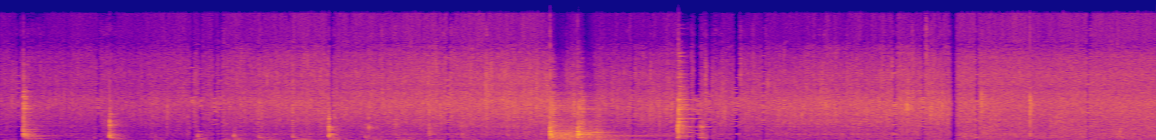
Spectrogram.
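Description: A whole julienned onion sweating in a frying pan for beef stroganoff, a soft steady sizzle broken by sharp spatula taps and scrapes against the pan, near and moderately quiet, with no speech.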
